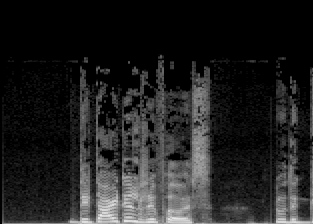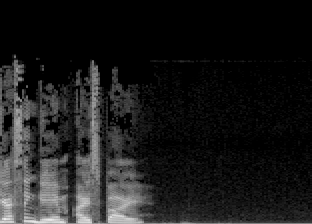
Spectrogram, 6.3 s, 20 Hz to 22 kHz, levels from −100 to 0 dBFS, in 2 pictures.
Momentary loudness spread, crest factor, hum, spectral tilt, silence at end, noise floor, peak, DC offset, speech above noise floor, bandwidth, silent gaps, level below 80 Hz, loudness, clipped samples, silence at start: 15 LU; 16 dB; none; -4.5 dB/octave; 0.85 s; -47 dBFS; -2 dBFS; under 0.1%; 32 dB; 16.5 kHz; none; -38 dBFS; -16 LUFS; under 0.1%; 0.7 s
